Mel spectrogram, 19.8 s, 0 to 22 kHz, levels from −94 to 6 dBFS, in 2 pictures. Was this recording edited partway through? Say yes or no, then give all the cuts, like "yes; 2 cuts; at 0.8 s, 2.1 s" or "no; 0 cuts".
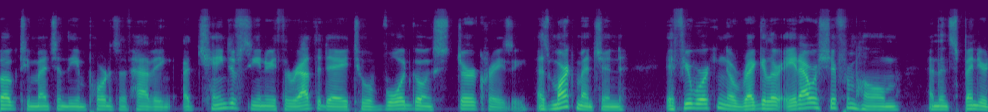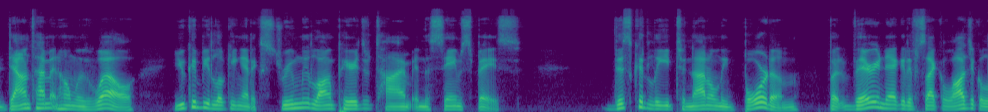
no; 0 cuts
